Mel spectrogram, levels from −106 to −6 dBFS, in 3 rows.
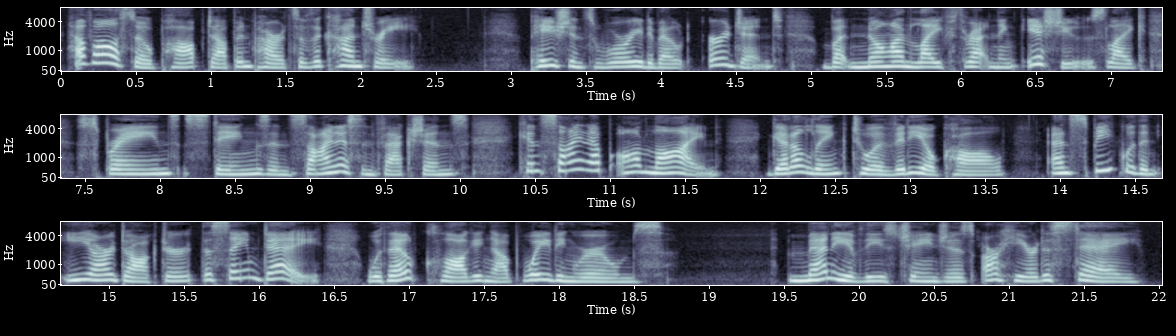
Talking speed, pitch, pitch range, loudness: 155 wpm, 220 Hz, 195-250 Hz, -21 LUFS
